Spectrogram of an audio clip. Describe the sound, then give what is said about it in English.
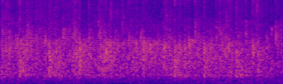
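Applause from a church audience: dense, steady clapping from many hands, loud and even throughout, with no break or clear voices. “give the Lord a hand of applause, everybody”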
